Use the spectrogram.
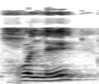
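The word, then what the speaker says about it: Chol (חול): Der Sand ist Chol, C-H-O-L. Chol, ja, notieren Sie.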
